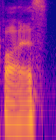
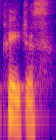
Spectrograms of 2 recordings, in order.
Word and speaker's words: Pages: I'd love to if that was how you pronounce it, but no, it's Pas because I don't watch the Dodgers, but yes, he's pais.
